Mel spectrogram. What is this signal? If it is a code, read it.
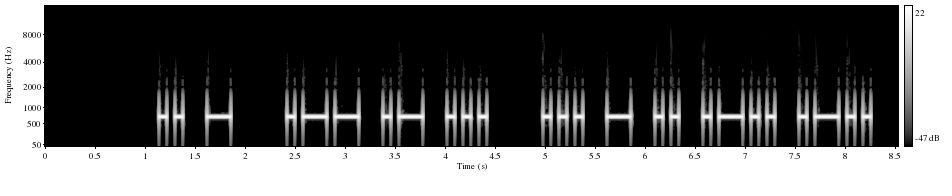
Morse code, heard as a keyed tone, about 15 wpm, 700 Hz. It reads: IT WAS STILL
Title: Sentences from Top 1300 Words 15wpm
